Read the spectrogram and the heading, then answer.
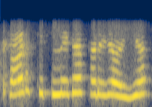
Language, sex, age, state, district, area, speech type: Hindi, female, 18-30, Uttar Pradesh, Ghazipur, rural, conversation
